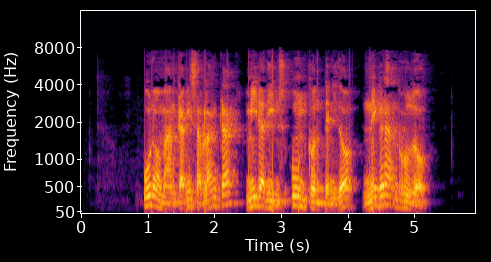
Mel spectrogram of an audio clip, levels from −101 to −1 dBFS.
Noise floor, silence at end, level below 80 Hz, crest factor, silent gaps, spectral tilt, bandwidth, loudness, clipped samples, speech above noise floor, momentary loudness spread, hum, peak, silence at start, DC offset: -73 dBFS; 0.75 s; -48 dBFS; 16 dB; none; -5.5 dB/octave; 7.8 kHz; -16 LUFS; under 0.1%; 57 dB; 4 LU; none; -2 dBFS; 0.95 s; under 0.1%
